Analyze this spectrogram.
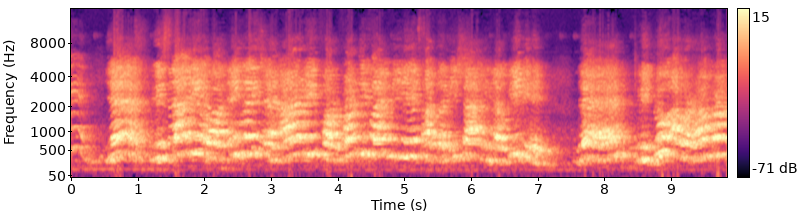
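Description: A group of girls singing together without instruments, many voices in unison, with a short break between phrases about seven seconds in.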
